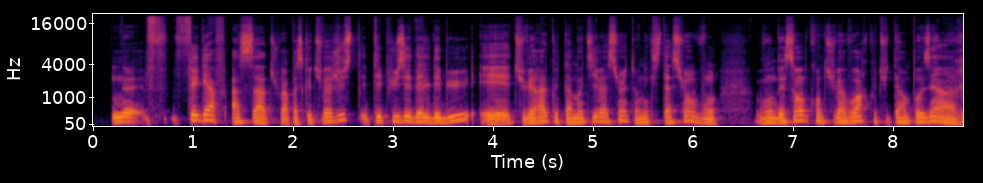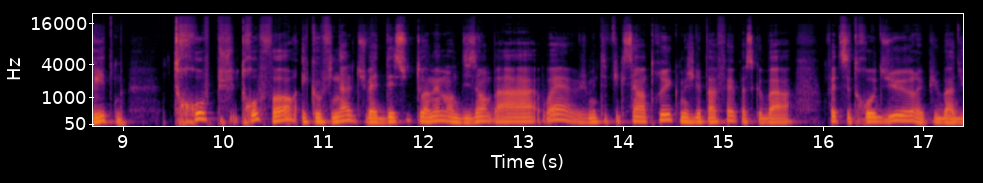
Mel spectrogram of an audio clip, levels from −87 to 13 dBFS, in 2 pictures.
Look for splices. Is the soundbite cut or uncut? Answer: uncut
